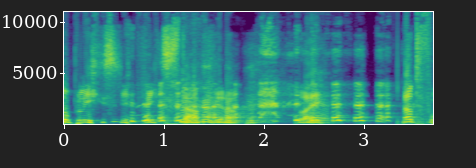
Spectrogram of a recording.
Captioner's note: laughter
